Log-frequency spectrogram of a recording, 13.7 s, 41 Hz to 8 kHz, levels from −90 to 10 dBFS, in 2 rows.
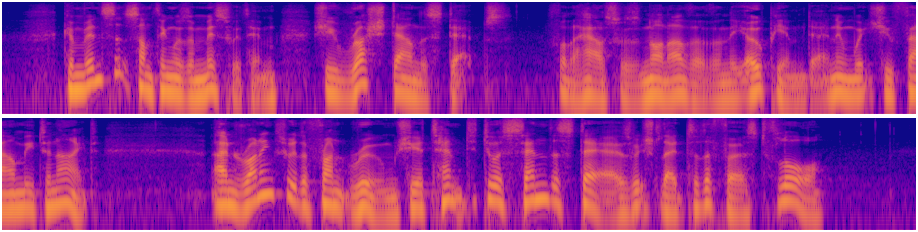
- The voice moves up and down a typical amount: No, wide, 6.0 semitones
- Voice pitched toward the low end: Yes, low, 115 Hz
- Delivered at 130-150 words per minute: No, average, 195 wpm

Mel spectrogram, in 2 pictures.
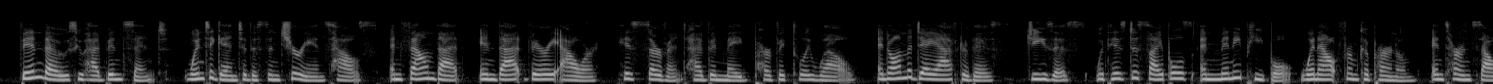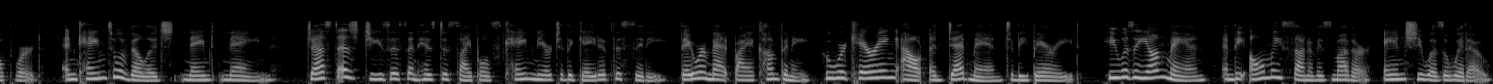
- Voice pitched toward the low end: No, high, 225 Hz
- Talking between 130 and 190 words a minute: No, average, 200 wpm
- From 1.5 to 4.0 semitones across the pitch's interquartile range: Yes, average, 3.7 semitones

